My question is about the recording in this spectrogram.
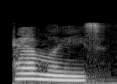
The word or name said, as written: hamleys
